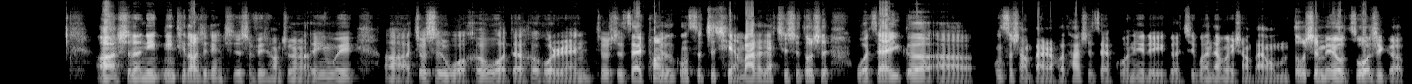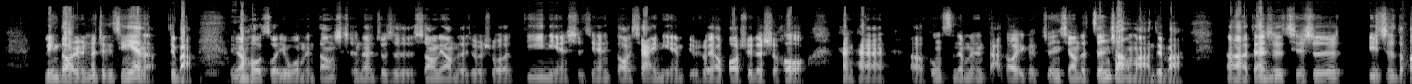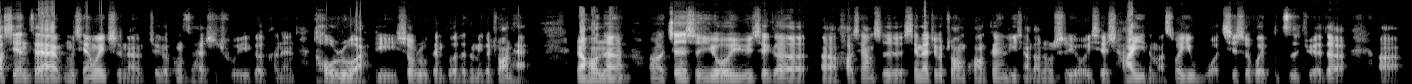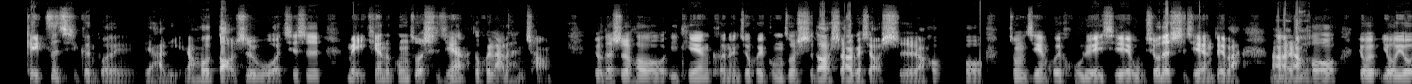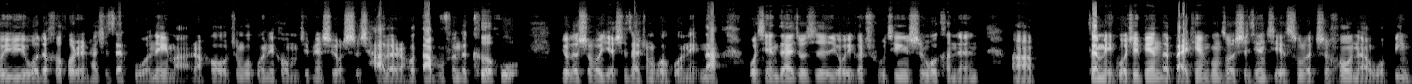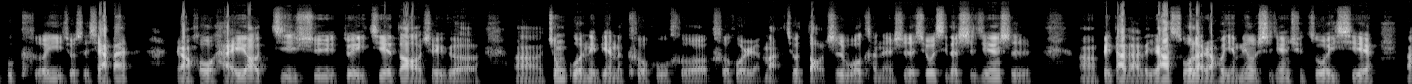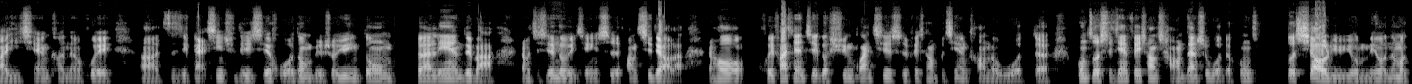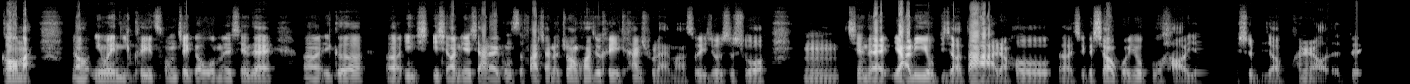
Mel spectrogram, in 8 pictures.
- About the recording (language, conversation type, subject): Chinese, advice, 如何在追求成就的同时保持身心健康？
- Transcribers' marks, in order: none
